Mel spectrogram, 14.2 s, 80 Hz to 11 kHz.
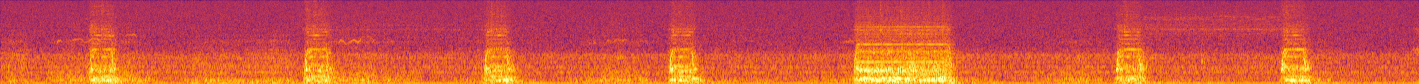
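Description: Very faint 3D printer toolhead motion during a motion accuracy calibration on a vision encoder plate: short stepper-motor moves about every two seconds, with one longer move carrying a steady whine a little past the middle, over a low steady hum.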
